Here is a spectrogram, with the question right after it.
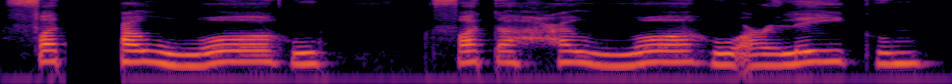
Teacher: before the letter lam in the word Allah, if you see fatha, you will make it heavy. So this word Allahu, we read it very heavy here.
